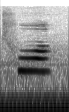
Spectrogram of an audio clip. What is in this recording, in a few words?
"chuo1", Chinese pinyin voice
